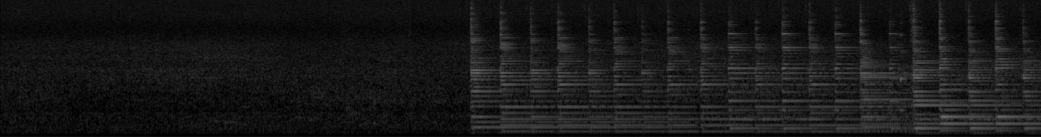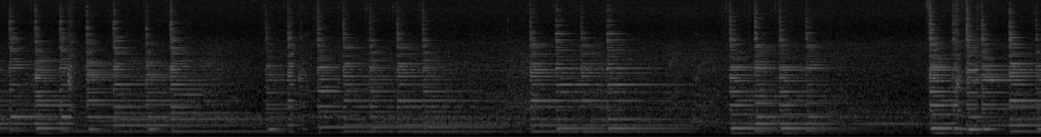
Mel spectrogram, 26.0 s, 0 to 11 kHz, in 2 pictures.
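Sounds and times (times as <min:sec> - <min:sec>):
acoustic guitar picking chords: 0:05.9 - 0:26.0.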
